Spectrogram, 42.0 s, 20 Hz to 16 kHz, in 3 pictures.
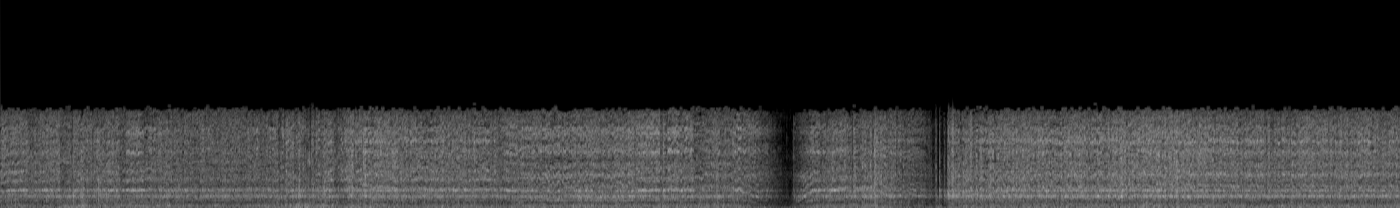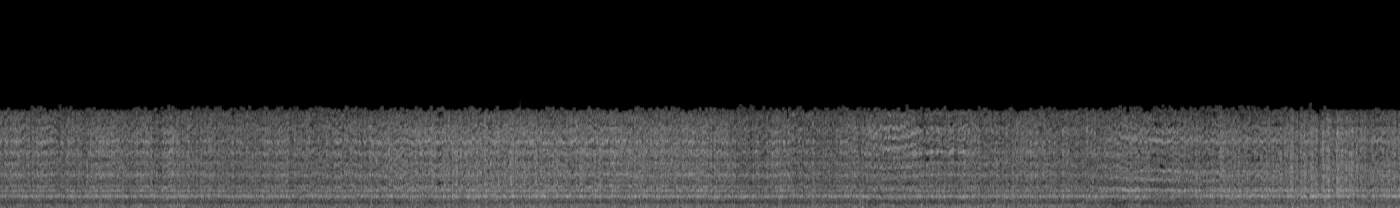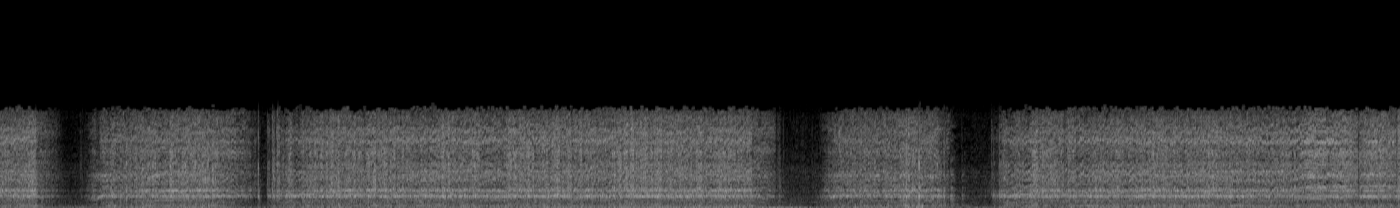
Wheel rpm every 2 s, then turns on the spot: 190, 200, 200, 150, 110, 210, 230, 230, 230, 220, 230, 230, 200, 160, 100, 120, 160, 120, 100, 150, 200.
none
